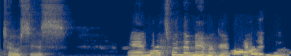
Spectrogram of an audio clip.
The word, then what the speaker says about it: ptosis: There's a doctor word for that called ptosis. And that's when the mammogram... We call it droopy boobs. Yeah, so droopy boobs, but doctor term would be ptosis, spelled with a P actually, P-T-O-S-I-S. But that's when your mammograms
